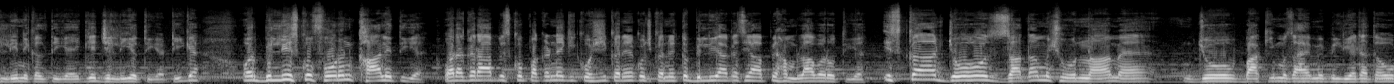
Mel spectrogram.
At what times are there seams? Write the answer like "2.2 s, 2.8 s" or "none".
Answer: 4.3 s, 8.7 s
